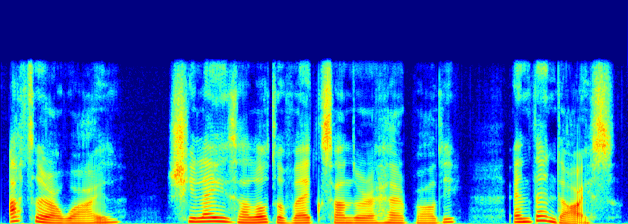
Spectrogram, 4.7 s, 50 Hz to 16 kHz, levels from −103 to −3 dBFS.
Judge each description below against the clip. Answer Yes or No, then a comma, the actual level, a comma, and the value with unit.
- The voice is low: No, high, 200 Hz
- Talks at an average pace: Yes, average, 190 wpm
